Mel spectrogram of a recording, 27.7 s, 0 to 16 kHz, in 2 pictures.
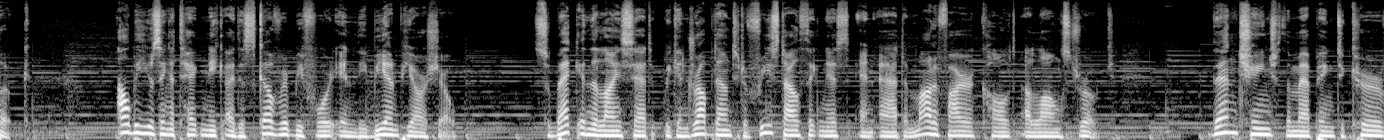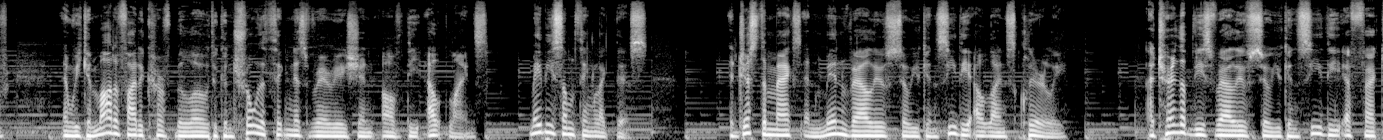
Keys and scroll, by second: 20.3 F12, 24.0 F12.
